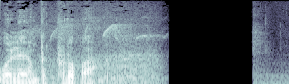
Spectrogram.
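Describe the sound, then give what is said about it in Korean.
A bird chirps briefly in the background, a thin high whistle rising over a man talking, then a moment of near silence before faint background noise resumes. “어, 뒤에 이제 새가 우는 게 좀 특이하고요.”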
